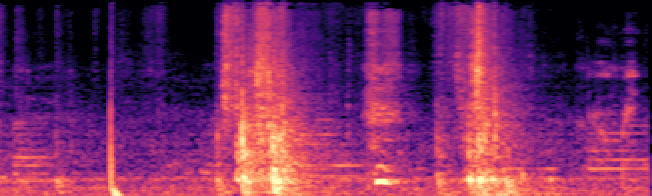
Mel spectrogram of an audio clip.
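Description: A cardboard box thumps and rustles as a cat leaps at it.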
